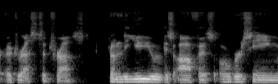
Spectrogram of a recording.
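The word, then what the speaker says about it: TRpUUsT: a note that says the P is silent and the S is small. It does make me laugh every time. One of the key challenges we had from the very beginning was who Trust would be designed to serve.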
